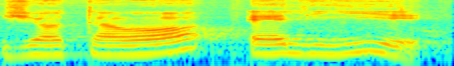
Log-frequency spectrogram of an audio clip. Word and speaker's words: Jolie: J O L I.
